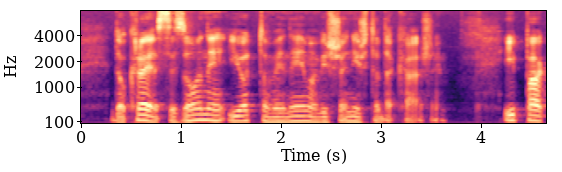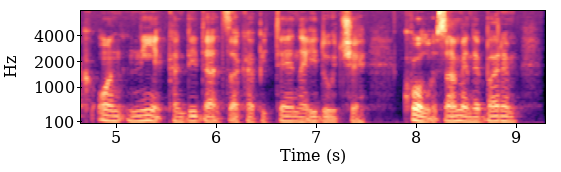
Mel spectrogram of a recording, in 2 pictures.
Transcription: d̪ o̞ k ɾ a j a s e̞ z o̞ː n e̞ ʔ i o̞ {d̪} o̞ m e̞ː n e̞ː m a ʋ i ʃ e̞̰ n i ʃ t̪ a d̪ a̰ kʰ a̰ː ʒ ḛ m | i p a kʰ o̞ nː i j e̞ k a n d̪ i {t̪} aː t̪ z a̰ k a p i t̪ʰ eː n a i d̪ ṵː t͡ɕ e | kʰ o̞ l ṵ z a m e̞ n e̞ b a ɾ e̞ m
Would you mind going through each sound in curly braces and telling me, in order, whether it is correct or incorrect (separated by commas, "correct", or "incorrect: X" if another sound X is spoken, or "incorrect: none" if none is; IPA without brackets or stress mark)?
incorrect: t̪, incorrect: d̪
